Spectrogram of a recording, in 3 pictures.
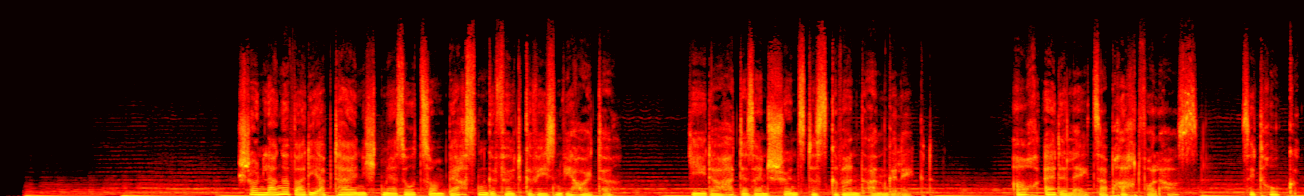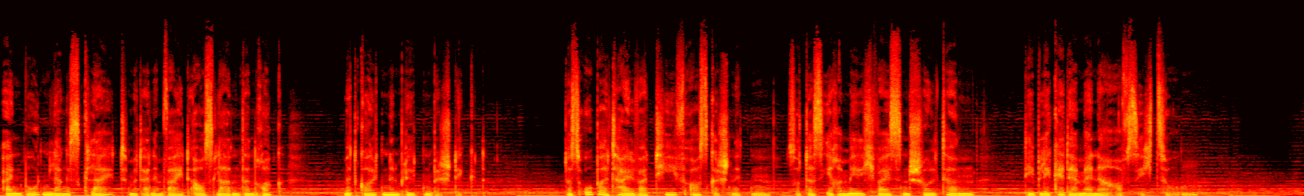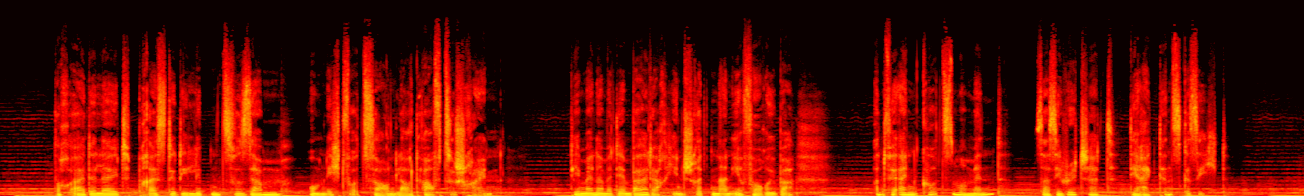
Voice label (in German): hoerbuch historienroman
